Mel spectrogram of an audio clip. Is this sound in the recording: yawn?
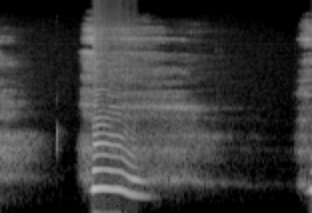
yes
